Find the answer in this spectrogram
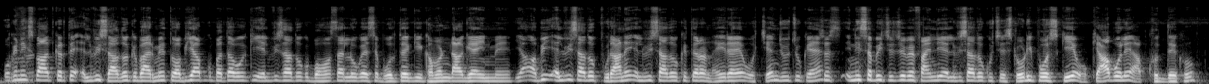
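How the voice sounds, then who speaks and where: A man's voice: sits high, fairly even intonation, a little mellow. A young man narrating a news roundup, reading out posts as host. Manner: quick, reads out posts.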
